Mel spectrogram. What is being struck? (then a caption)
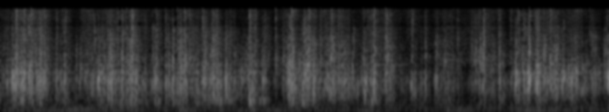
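Thin clear cellophane bag. A thin, empty, clear cellophane bag printed with hearts is crinkled and smoothed between fingers. The result is a continuous, dense, bright crackling rustle with no low end, rising and falling in waves with brief dips in between.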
